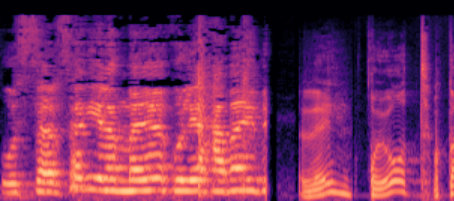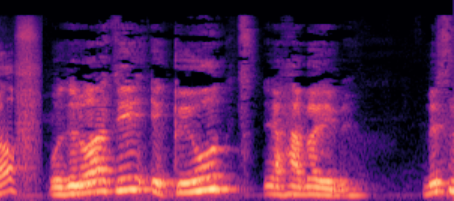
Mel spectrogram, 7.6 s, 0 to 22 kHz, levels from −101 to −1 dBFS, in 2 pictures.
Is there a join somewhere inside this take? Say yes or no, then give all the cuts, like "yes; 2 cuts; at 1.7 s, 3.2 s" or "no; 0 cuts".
no; 0 cuts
